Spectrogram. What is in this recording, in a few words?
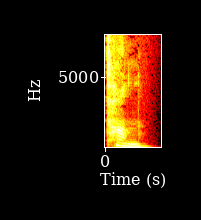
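"ton", British English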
